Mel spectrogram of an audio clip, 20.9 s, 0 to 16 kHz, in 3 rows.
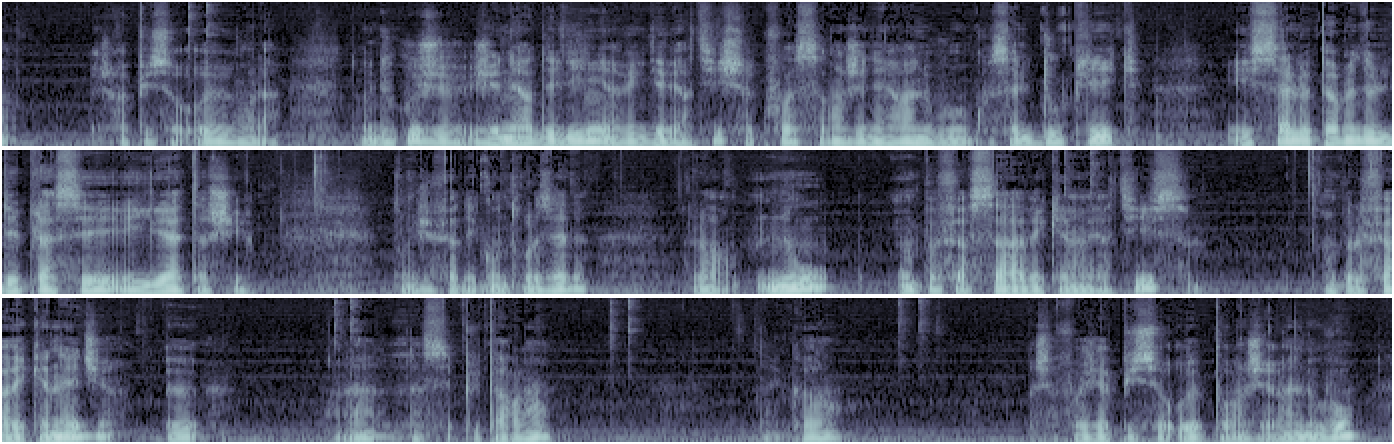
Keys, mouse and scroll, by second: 1.2 click, 9.6 ctrl+z, 12.4 shift+right click, 14.8 e, 17.1 click, 17.8 e.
